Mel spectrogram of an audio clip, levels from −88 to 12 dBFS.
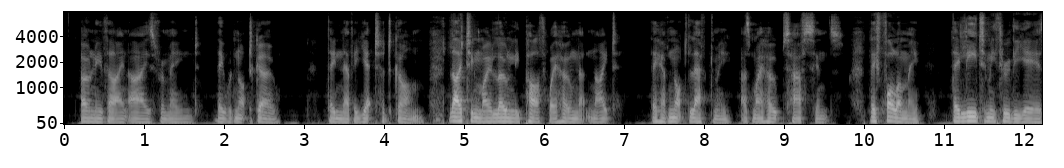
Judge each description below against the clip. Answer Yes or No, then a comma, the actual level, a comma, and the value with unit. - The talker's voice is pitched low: Yes, very low, 90 Hz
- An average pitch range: No, narrow, 2.3 semitones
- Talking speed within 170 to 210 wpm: Yes, average, 190 wpm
